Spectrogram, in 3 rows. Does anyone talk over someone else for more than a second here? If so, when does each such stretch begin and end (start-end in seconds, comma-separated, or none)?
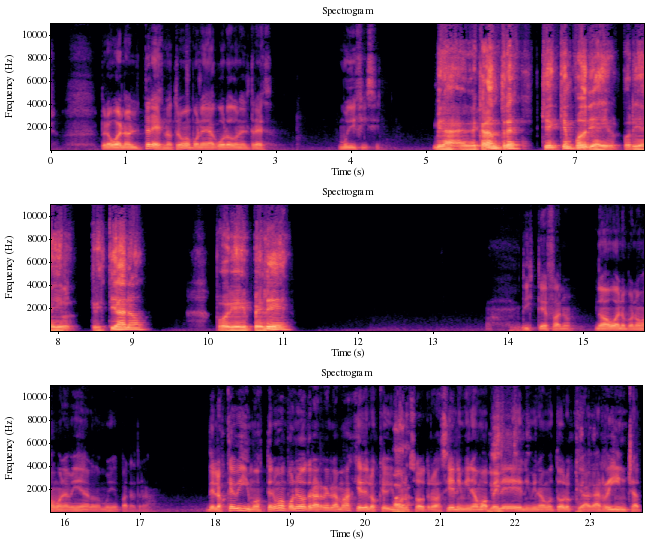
none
